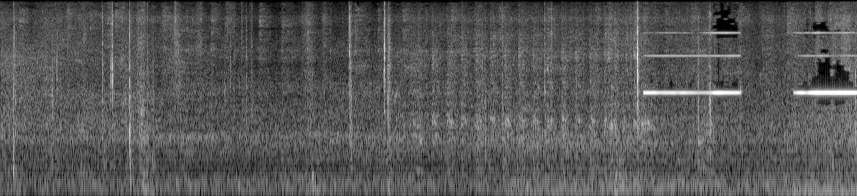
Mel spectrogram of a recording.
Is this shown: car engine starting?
yes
